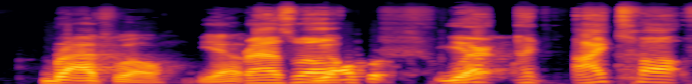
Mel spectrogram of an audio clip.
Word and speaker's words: Braswell: So, and how do you pronounce? Is it Braswell? Braswell, yeah.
